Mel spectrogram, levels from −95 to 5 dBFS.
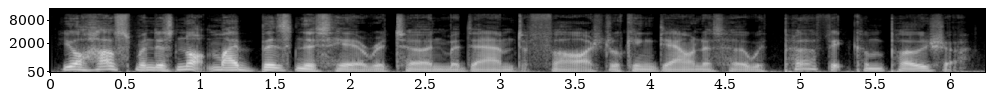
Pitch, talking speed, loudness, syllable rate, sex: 105 Hz, 165 wpm, -21 LUFS, 5.3 syllables/s, male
